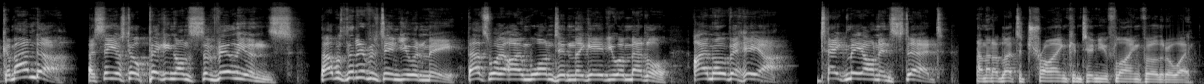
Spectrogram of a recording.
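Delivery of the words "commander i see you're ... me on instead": high, taunting call across the distance; defiant yell. Acted. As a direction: provoke him into chasing you. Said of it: "turn around and yell".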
